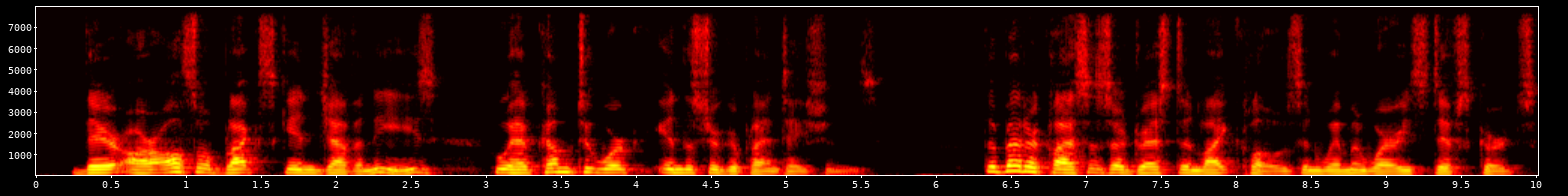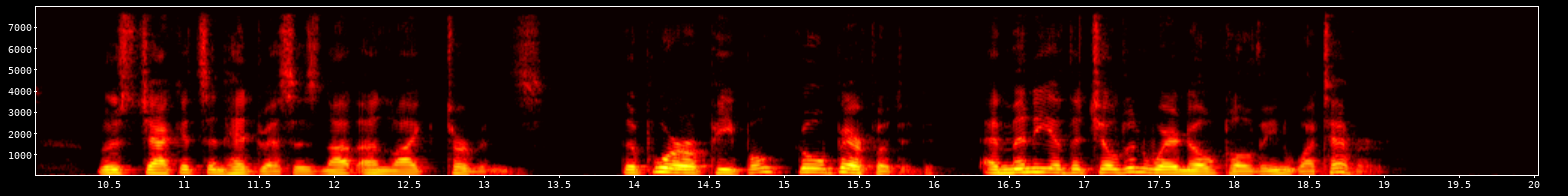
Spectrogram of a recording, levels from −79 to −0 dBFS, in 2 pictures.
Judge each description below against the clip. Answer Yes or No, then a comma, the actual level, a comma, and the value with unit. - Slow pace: No, average, 150 wpm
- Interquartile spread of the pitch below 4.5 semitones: Yes, average, 3.8 semitones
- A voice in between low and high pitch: Yes, medium, 150 Hz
